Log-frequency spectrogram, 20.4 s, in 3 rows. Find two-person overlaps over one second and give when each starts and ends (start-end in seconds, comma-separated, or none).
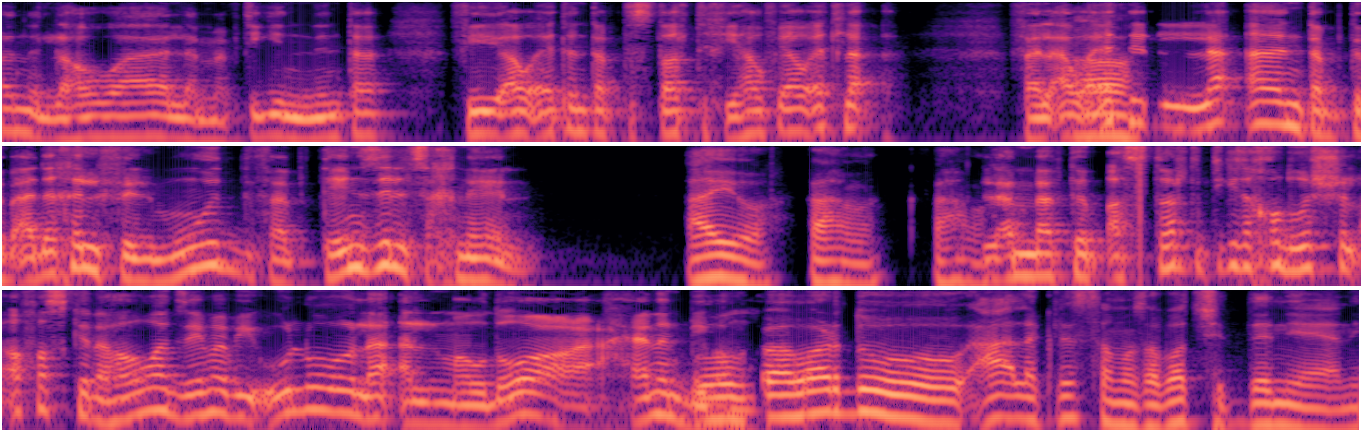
none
